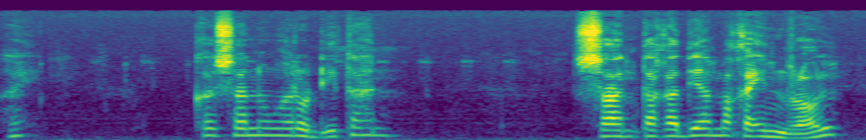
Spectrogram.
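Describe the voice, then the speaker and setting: An actor playing a dutiful, respectful young working student in a radio drama, with an Ilocano accent. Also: male voice, high-pitched, measured pace. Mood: curious, worried.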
